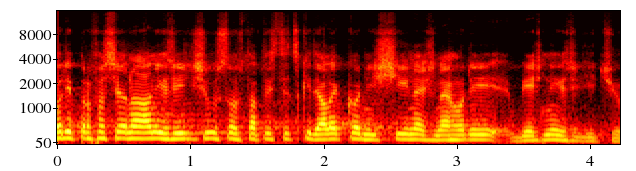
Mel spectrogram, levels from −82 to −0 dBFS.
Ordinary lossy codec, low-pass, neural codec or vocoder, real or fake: Opus, 24 kbps; 14.4 kHz; none; real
